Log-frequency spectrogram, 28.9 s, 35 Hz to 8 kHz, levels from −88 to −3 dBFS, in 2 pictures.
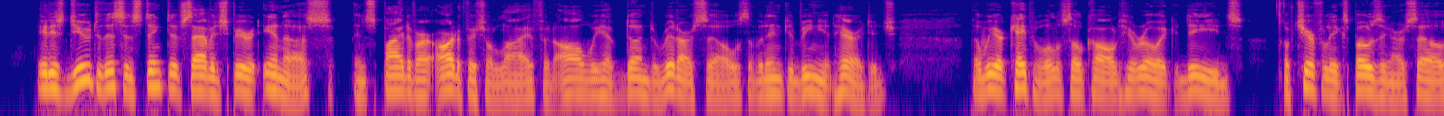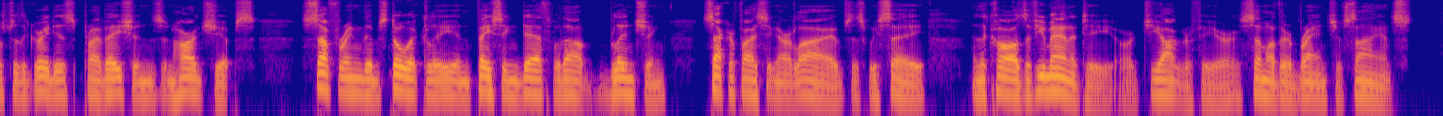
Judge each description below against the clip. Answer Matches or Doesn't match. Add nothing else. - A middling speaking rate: Matches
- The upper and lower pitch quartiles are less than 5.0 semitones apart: Matches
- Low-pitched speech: Matches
